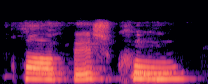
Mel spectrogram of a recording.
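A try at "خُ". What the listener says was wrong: খ উচ্চারণটা আপনার একটু সুন্দর হবে, হ্যাঁ। খ পেশ খু,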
